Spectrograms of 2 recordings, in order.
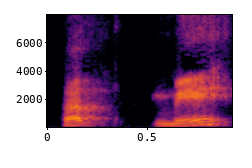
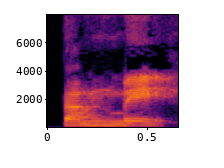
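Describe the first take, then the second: First: The words are separated with a t sound. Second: The words are joined with an n sound. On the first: "తన్మే అంటే తత్ మే" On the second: "తన్మే అంటే తత్ మే"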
